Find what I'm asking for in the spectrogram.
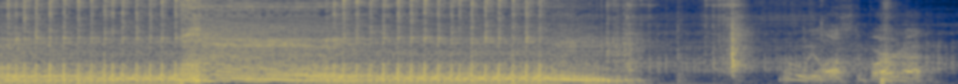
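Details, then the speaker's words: Ported Husqvarna chainsaw with new dogs, first start in a year after sitting: raspy two-stroke, crisp throttle, restarts well, no bogging or hunting; idling slightly fast, to be lowered a smidge. Normal idle. "Okay, so you guys hear it's got crisper throttle now. It restarts well. So what I'm probably gonna do, I'll call it good. I'm just gonna lower the idle just a smidge. It's idling a little fast."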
